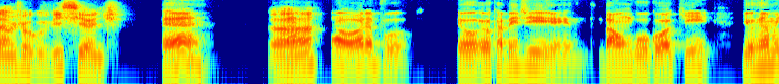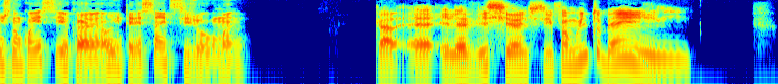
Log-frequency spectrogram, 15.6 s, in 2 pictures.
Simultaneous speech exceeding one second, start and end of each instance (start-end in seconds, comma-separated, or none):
none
